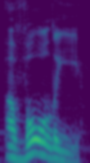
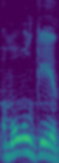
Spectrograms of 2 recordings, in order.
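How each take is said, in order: First: The name ends softly in a vowel sound. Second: The name ends with a hard 'gid' sound. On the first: The speaker calls it right. "which with the M is probably how I would pronounce it" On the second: The speaker calls it wrong. "is how I've been pronouncing this, and I was thinking that can't be right"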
